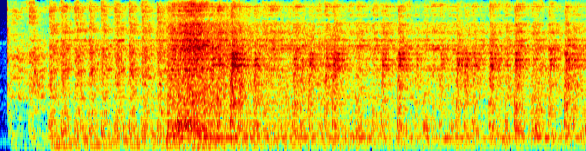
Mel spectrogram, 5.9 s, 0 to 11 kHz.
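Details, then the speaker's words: Sea-Doo Spark jet ski (55 hours) with new battery fitted, brief first start after winter storage; starter whirs briefly, then the engine catches cleanly and settles into a steady even idle with no misses, a normal start. "Okay, so it does fire up."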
